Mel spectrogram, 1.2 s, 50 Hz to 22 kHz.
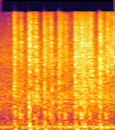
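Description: Rapid bursts of gunfire in Arma 3, a fast run of loud, close shots in quick succession lasting about a second.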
